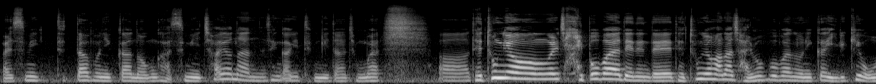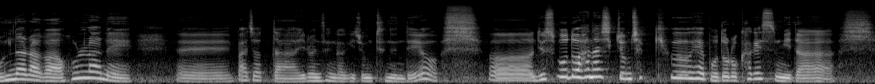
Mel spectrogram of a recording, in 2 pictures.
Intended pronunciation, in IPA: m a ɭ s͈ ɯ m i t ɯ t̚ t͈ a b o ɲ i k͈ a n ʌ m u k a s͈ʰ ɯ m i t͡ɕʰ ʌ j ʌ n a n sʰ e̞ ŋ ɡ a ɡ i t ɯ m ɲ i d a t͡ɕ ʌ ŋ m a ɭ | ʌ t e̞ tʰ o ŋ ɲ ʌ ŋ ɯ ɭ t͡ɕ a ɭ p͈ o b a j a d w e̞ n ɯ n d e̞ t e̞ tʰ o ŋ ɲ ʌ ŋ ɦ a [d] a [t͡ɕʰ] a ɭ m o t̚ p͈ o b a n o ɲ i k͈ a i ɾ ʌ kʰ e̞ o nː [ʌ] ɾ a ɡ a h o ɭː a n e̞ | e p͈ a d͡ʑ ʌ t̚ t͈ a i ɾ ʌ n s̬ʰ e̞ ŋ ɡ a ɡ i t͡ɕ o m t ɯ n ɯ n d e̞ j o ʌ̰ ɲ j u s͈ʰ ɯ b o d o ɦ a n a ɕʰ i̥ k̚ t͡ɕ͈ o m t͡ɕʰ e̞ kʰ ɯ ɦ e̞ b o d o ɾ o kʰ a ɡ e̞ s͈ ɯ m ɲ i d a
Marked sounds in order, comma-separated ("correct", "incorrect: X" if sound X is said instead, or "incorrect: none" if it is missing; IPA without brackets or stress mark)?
incorrect: n, incorrect: t͡ɕ, incorrect: a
